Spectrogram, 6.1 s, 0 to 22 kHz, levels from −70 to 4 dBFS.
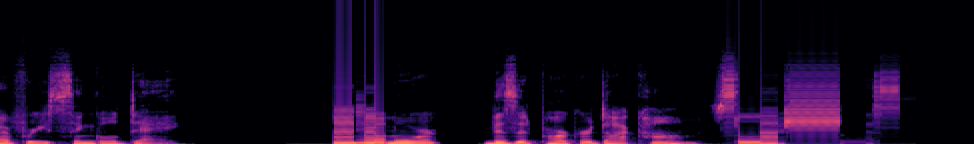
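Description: Robotic sound from repeated short buffers appears from 1.81 to 2.40 s and again from 4.54 s to the end: the speech collapses into a rigid metallic buzz near 66.7 Hz, likely from a single 15 ms chunk being replayed continuously while incoming audio is skipped.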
